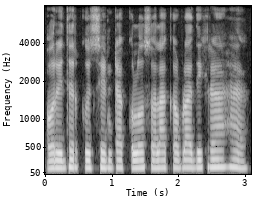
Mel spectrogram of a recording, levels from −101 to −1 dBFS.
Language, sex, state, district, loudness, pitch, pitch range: Hindi, male, Jharkhand, Palamu, -16 LUFS, 135 Hz, 135-140 Hz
